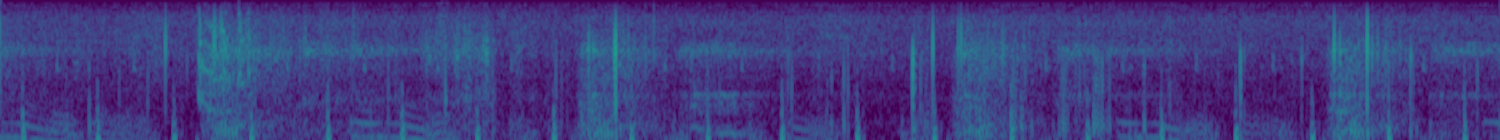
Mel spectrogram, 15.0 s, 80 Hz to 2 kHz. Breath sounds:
0.00-0.77 s: rhonchi
1.93-2.79 s: inhalation
3.23-4.98 s: exhalation
3.35-4.64 s: rhonchi
5.67-6.39 s: crackles
5.72-6.43 s: inhalation
6.63-8.70 s: exhalation
6.88-8.64 s: rhonchi
9.52-10.38 s: inhalation
10.04-10.39 s: crackles
10.60-12.99 s: exhalation
11.10-12.81 s: rhonchi
13.23-14.04 s: crackles
13.29-14.05 s: inhalation
14.84-15.00 s: rhonchi

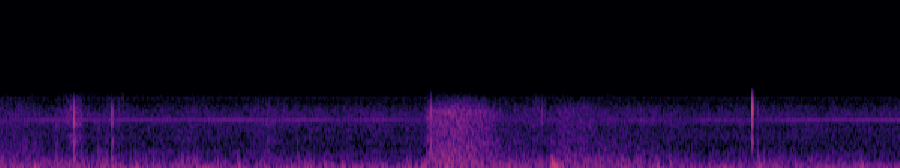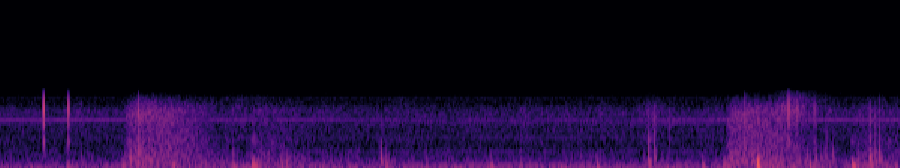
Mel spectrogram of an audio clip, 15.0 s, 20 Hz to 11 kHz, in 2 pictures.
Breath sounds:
3.47-4.50 s: inhalation
4.50-5.45 s: exhalation
8.60-9.54 s: inhalation
9.54-10.32 s: exhalation
13.57-14.57 s: inhalation

